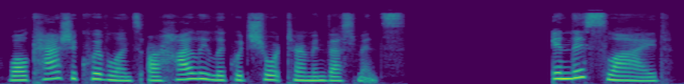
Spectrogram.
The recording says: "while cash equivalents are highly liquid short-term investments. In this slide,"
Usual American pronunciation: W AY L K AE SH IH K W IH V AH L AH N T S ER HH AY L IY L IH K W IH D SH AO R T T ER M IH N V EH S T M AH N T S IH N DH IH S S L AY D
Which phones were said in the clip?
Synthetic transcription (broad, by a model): W AY L K AE SH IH K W IH V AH L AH N T S ER HH AY L IY L IH K W IH D SH AO R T T ER M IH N V EH S T M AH N T S IH N DH IH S S L AY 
